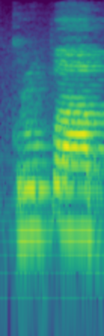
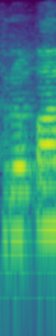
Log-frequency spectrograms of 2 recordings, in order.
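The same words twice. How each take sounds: First: The first syllable has a clear 'ru' sound. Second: The first syllable lacks a clear 'ru' sound. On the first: The speaker calls it right. "रो उच्चार करायला शिका त्याचा" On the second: The speaker calls it wrong. "कृपा कृपा म्हणतात काही जण, त्यामुळे आणखी फसतात"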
